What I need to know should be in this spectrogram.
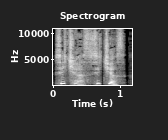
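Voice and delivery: high, flustered reply; flustered bustle. A narrator's reading. Girl told to fetch the healer, flustered high reply. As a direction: answer in a high, fussing voice. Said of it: "засуетилась девушка".

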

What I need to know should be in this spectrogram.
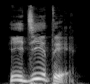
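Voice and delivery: high loud yell back; yelling across the room. Acted. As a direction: shout back through the wall. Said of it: "крикнула в ответ Наташа".

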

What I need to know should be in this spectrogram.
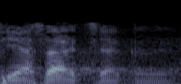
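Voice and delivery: normal talking voice

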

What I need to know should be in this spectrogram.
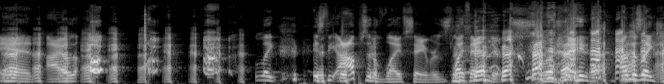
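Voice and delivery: can't keep the laugh out of the telling; laughing while telling. Real, not acted. Laughs retelling choking on candy.

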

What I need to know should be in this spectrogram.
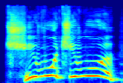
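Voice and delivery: very high, rising indignant squawk; outraged disbelief. A narrator's reading. Dwarf bickering with the girl, outraged. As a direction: shoot the pitch right up, incredulous.

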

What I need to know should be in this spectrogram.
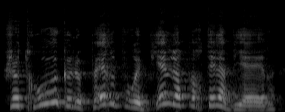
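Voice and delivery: ordinary delivery

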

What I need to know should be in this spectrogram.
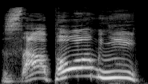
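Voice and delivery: high, drawn-out warning yell; shouting. A narrator's reading. Karina warns her husband, shouting. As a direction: shout it as an order, stretching it. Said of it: "кричит Карина".

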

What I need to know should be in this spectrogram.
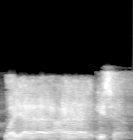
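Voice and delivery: "ويا عائشة" drawn out slowly with the final ة fully sounded; full name said slowly. Shown as a demonstration. Teacher slowly contrasting "ويا عائشة" with the clipped form. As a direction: stretch out "ويا عائشة" deliberately, every syllable clear. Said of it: "أقول".

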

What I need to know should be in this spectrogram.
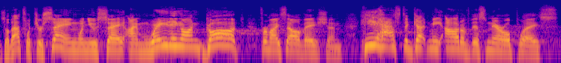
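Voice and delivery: loud, high declaration peaking in a shout; full-force preaching. Acted. Preacher voicing believer waiting on God, full-force preaching. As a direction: proclaim it with full conviction.

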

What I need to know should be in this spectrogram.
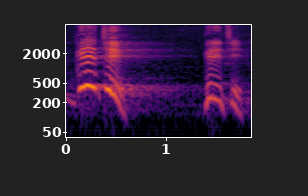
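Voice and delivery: slow loud call to shout; command to shout. Retold or imitated. Priests ordering the people at Jericho, slow loud command. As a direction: draw out the command like a battle order. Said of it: "E diz assim".

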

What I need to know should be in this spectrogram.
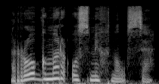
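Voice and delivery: plain reading voice

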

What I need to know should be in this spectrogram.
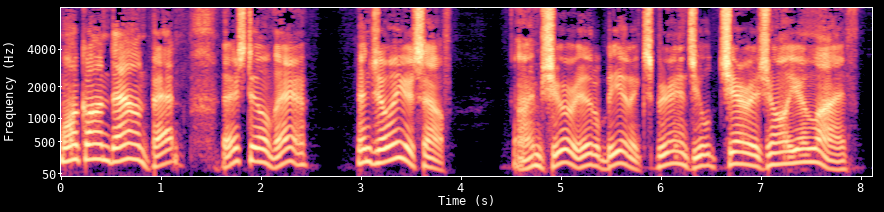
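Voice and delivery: high-pitched mock encouragement; sarcastic taunting. A narrator's reading. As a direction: goad her, all false good wishes. Man taunting her to go.

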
